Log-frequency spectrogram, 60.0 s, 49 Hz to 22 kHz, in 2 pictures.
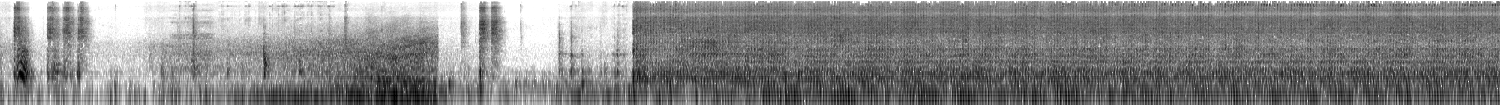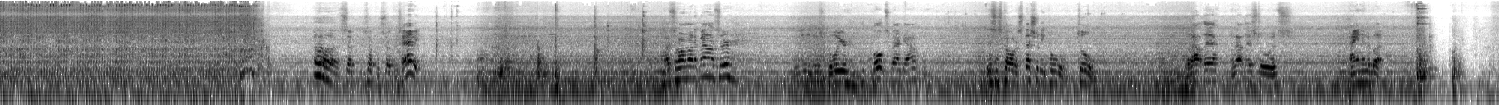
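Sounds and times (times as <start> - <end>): impact wrench hammering: 12.6 - 35.4.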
